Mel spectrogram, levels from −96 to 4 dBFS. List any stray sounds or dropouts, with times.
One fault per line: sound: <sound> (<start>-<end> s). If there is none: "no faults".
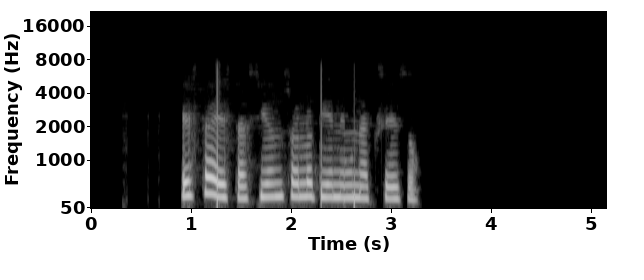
no faults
